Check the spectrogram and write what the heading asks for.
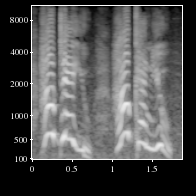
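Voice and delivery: high, loud how dare you; indignant outburst. A narrator's reading. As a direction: hurl the question back at Mama. Daughter confronts her mother.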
